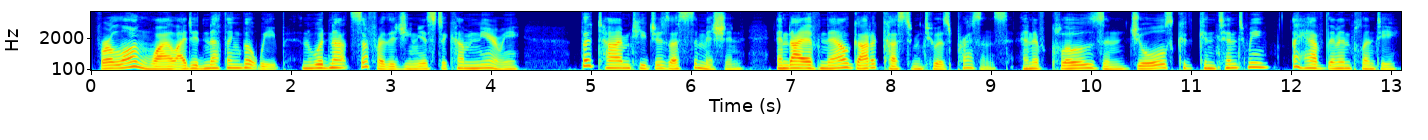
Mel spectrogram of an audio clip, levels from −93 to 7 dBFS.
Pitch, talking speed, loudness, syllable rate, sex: 155 Hz, 210 wpm, -22 LUFS, 5.3 syllables/s, male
